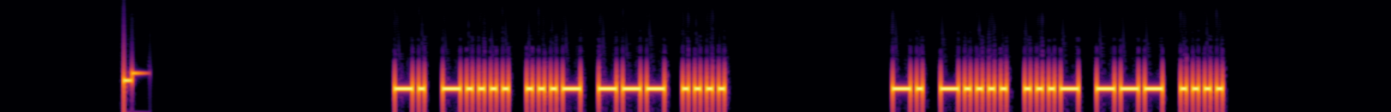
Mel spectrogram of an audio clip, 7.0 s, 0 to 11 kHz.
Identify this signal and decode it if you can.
Morse code, heard as a keyed tone, about 40 wpm, 700 Hz. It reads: N6VOH N6VOH
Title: Call Signs Repeated 3x - 40wpm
